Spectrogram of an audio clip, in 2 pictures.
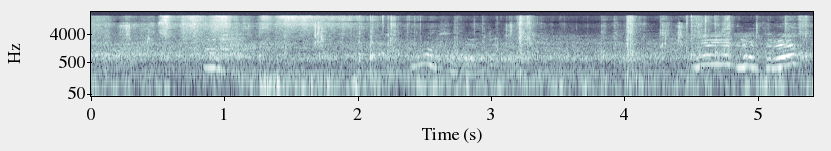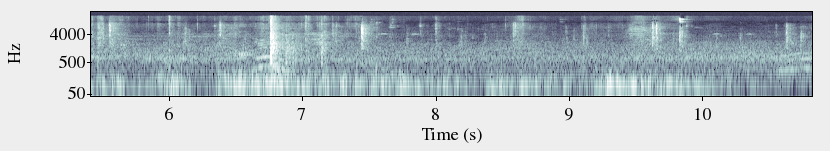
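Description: A horse's hoofsteps on packed snow as it is led up to a horsebox ramp, with a soft human voice coaxing it now and then. A single sharp knock comes about two-thirds of the way through.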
